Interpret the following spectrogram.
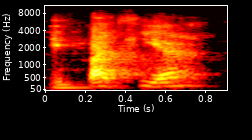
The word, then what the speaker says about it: Hypatia: tentar esclarecer isso aqui o nome é hypatia de Alexandria hipátia era a pronúncia e é como se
